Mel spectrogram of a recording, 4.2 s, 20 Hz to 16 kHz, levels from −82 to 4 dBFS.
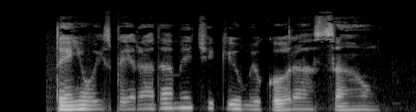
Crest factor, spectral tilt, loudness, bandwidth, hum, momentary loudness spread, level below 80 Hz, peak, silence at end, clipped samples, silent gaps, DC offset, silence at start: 22 dB; -5 dB/octave; -27 LUFS; 11 kHz; none; 13 LU; -56 dBFS; -6 dBFS; 0.35 s; under 0.1%; none; under 0.1%; 0.55 s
